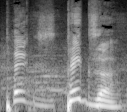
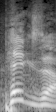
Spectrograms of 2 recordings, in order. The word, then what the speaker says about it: Pigzza: We're here at Pigzza. Am I saying that right? – Pigzza. – Pigzza.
